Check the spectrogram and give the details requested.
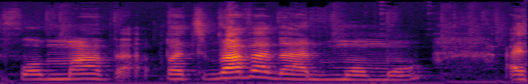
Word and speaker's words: màmá: to see what happened how uh pronunciation of momo became Mama because Momo is actually the correct pronunciation and I know that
